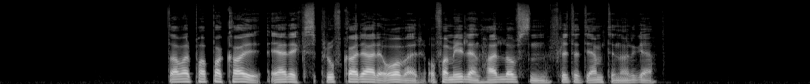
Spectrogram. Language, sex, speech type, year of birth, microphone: Norwegian, male, read, 1989, Shure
